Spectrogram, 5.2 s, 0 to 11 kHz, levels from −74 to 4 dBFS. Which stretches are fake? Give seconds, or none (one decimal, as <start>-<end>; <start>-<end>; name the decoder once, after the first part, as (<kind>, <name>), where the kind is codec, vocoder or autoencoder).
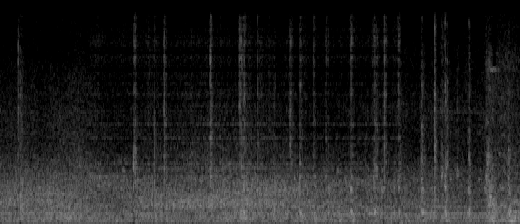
0.9-4.0 (vocoder, WaveNeXt)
